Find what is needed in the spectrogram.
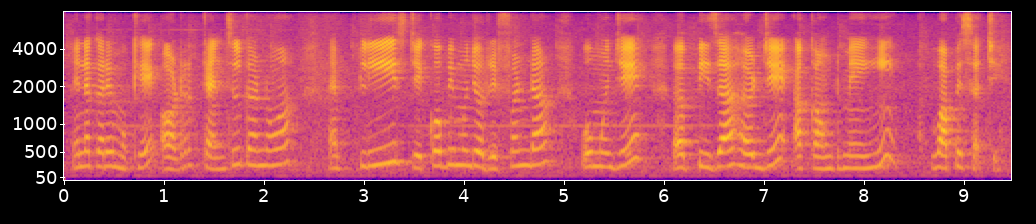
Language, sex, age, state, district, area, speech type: Sindhi, female, 30-45, Maharashtra, Mumbai Suburban, urban, spontaneous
